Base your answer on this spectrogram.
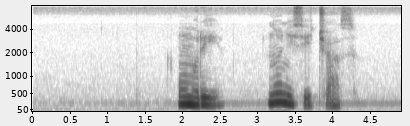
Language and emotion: Russian, sad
